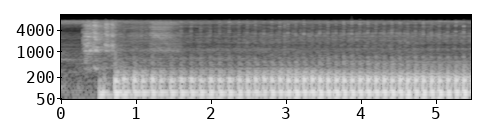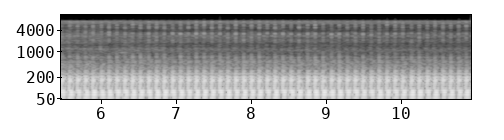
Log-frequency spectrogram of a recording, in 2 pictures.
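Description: Keeway Cafe Racer 152's single-cylinder four-stroke engine starting within the first second, then idling steadily with an even, pulsing beat through a freshly fitted chrome bullet-style muffler.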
